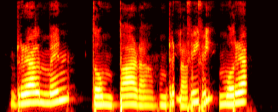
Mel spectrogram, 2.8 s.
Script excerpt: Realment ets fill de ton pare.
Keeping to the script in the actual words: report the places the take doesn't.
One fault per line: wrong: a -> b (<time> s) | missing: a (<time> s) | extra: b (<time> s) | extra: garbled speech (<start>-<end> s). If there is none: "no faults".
missing: ets fill de (0.7 s)
extra: garbled speech (1.6-2.5 s)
